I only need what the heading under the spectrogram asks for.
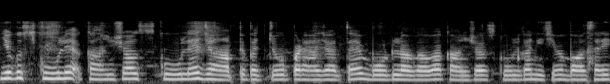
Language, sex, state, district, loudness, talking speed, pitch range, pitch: Hindi, female, Odisha, Sambalpur, -16 LUFS, 235 wpm, 215-245 Hz, 225 Hz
